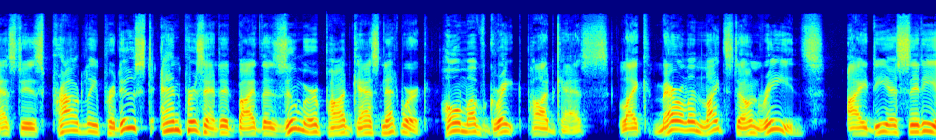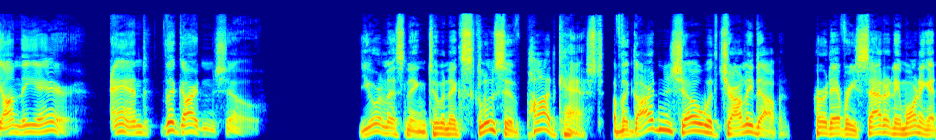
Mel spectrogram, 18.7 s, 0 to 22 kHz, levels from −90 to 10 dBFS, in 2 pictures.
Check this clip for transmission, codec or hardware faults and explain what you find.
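One fault appears near the end of the speech: channel delay (comb filtering), from 17.01 to 18.01 s. One channel lags the other by roughly a single sample, a few hundredths of a millisecond, before the two are summed to mono. With so short an offset, the first cancellation notch falls around 20 kHz, so the sound turns dull and loses top-end air rather than becoming hollow or phasey. A low-pass filter would cut off more steeply at a fixed point. This dulling is a gradual sag toward the notch.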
